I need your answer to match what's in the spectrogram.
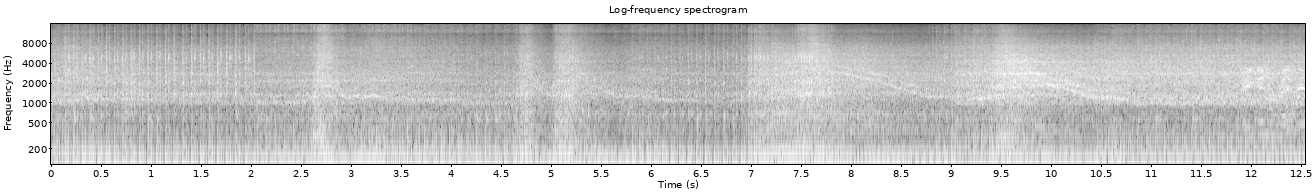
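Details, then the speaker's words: Stock Indian Scout V-twin with the factory exhaust, before the 2-into-1 install: even, soft "sewing machine" idle with a few clean throttle blips that rise and settle quickly; quiet, smooth and healthy. "gonna rev it or just let it idle? Yep, that's it. Sewing machine."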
